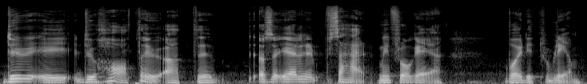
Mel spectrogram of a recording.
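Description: A man's voice: sits low, expressive. A man co-hosting a casual podcast, rambling and joking, often restarting his sentences. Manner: rambling, self-interrupting, joking. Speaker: podcast co-host. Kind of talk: casual chat.

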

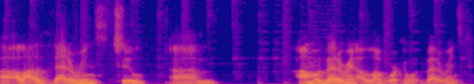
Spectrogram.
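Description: Deep-voiced energetic man hosting a show. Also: moderate pace, soft background music. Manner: energetic, chatty, laughs easily. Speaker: host, mortgage professional. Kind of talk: casual talk to camera.

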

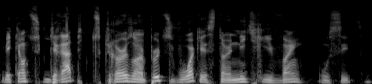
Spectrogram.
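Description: Québécois guy rapping about rhymes, chatty and animated, keeps saying tu sais, dry close mic. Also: fairly low pitch, fairly quick, no room sound. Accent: Québécois French. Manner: animated, explains with many restarts and "tu sais". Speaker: rapper guest. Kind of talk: casual interview chat.

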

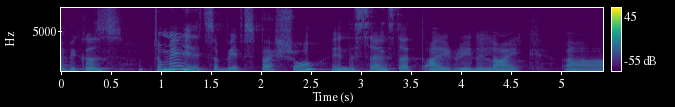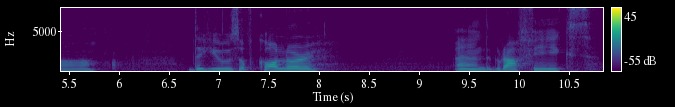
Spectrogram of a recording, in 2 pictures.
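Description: Slow, halting Italian-accented woman sharing books. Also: mid-range voice, steady tone. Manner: halting, many fillers and restarts. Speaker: book presenter. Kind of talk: casual book sharing with a poetry reading.

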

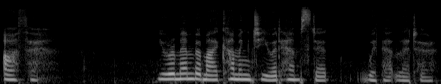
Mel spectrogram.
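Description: A woman playing a breathy, whispering Victorian wife. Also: medium pitch, normal speed, darkish tone, natural voice. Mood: anxious. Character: Victorian wife Ida, anxious, hiding a guilty secret. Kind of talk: radio drama acting.

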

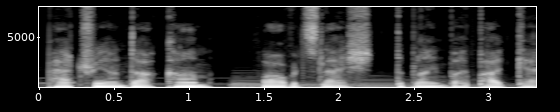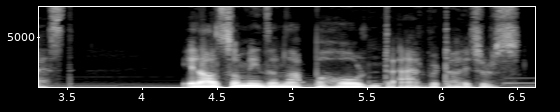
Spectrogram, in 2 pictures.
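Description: A man's voice: sits low, normal speed, creaky, dark tone. An Irish man podcasting solo in a casual, sweary, informal way, repeating phrases for emphasis. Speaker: podcast host. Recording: music behind the voice. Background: instrumental music.

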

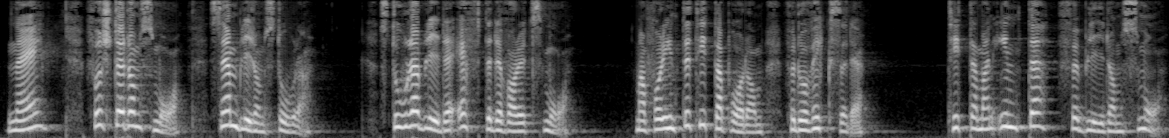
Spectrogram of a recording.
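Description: A woman's voice: medium pitch, animated, voice pushed up, lightly acted. A woman voicing a stern male guide in a children's story, firm and commanding.

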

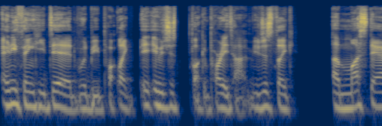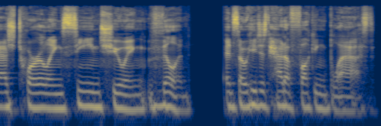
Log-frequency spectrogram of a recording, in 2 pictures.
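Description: Recorded dry and at studio quality, a male podcast host speaks at medium pitch and an ordinary pace. His review talk wanders casually, full of blunt swearing, animated joking asides, and little performances of things someone might say.

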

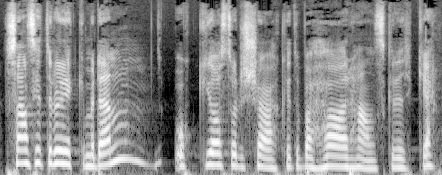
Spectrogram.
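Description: A woman's voice: medium pitch, no room sound, studio quality. Swedish woman telling a frantic story. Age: 30s. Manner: animated storytelling, acting out quoted panic. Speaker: podcast co-host. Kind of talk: casual chat.

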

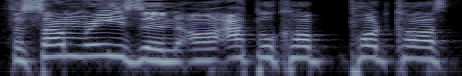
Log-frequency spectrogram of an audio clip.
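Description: A man's voice: very high-pitched, normal speed, a bit bright, no room sound, clean studio sound. A young man with a London accent, hosting a podcast in casual, blunt banter full of roadman slang. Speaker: podcast host. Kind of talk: casual chat.

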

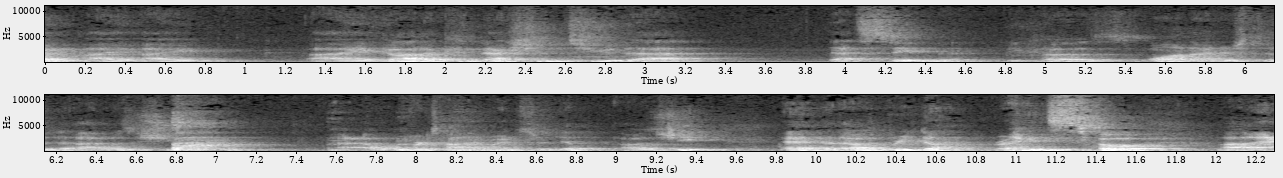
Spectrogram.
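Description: A man's voice: mid-range voice, warm tone. A man preaching in an echoey hall. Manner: conversational, self-deprecating, with restarts. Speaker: pastor. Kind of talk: sermon. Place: church sanctuary. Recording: roomy, distant church mic with hum.

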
